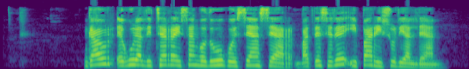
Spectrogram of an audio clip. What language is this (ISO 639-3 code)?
eus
